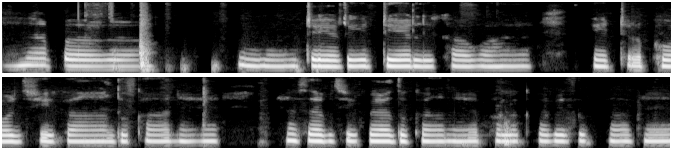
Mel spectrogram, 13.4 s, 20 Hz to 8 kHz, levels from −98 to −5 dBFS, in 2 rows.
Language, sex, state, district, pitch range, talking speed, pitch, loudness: Hindi, female, Bihar, Lakhisarai, 220-230 Hz, 95 wpm, 225 Hz, -18 LUFS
